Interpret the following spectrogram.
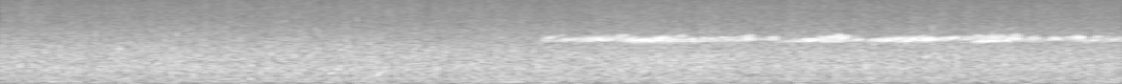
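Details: Frogs calling in a pristine forest by a river: a steady rushing of flowing water fills the background, and from midway a rapid trilling chorus of high, repeated pulses rises over it and continues to the end.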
